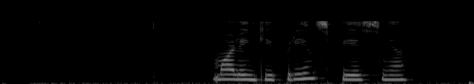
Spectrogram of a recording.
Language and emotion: Russian, neutral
